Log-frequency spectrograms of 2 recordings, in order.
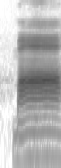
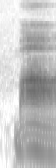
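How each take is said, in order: First: Said with the tone that means mother. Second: Said with the tone that means horse. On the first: It means mother. "마 하면 엄마예요" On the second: It means horse. "말이에요"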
